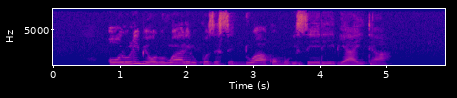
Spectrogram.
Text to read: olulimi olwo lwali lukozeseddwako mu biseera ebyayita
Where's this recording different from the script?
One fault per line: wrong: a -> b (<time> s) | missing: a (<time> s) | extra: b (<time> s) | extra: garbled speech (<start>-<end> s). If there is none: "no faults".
no faults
